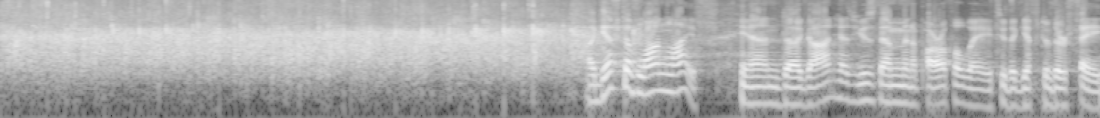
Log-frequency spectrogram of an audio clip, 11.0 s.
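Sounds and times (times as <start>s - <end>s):
audience clapping: 0.0s - 6.8s
speech: 5.9s - 10.9s.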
